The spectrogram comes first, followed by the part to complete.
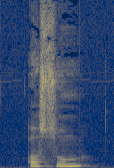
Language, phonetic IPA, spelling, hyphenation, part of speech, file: Czech, [ˈosm̩], osm, osm, numeral, Cs-osm.ogg
- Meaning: eight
